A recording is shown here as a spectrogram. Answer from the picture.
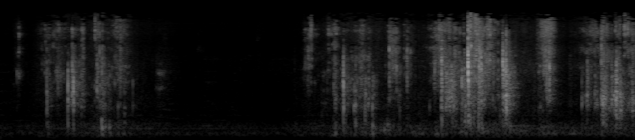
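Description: Paper pages of a large picture book rustling and crinkling as they are handled and turned: a short rustle near the start, a pause of about two seconds, then a longer, louder run of rustling as a page is flipped over.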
